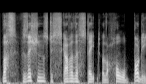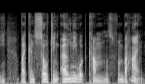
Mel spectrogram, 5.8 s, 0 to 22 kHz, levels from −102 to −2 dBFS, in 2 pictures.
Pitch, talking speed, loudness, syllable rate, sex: 120 Hz, 165 wpm, -20 LUFS, 5.2 syllables/s, male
